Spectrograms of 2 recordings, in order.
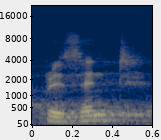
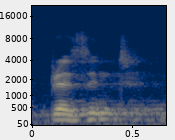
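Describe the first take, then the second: First: The stress is on the first syllable. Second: The same.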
